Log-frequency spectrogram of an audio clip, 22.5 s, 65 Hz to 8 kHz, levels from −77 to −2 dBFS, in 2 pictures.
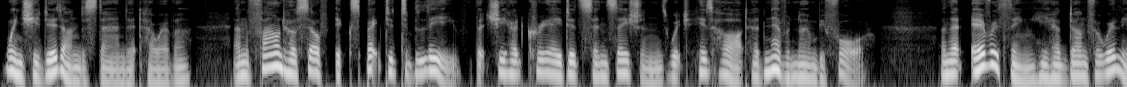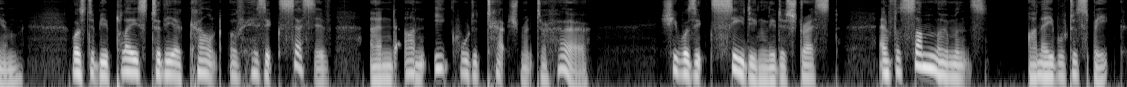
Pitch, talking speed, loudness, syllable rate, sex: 125 Hz, 155 wpm, -21 LUFS, 5.1 syllables/s, female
